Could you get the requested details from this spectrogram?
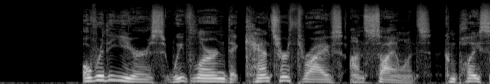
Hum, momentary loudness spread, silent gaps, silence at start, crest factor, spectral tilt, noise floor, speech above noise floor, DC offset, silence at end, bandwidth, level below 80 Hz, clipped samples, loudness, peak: none; 9 LU; none; 0.85 s; 16 dB; -5 dB/octave; -62 dBFS; 42 dB; under 0.1%; 0 s; 18.5 kHz; -50 dBFS; under 0.1%; -20 LUFS; -4 dBFS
